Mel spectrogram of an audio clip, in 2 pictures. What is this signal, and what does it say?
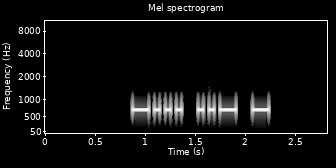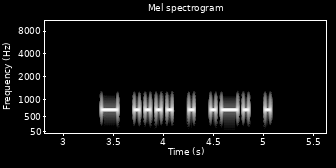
Morse code, heard as a keyed tone, about 22 wpm, 700 Hz. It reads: BUT THERE
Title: 3x Word-Spacing - Sentences from Top 100 Words - 22wpm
